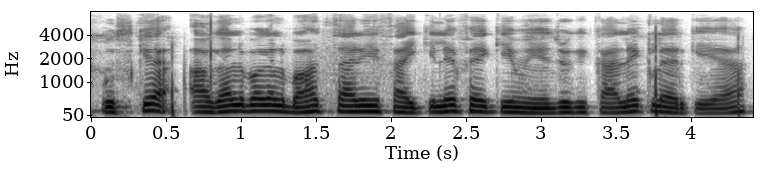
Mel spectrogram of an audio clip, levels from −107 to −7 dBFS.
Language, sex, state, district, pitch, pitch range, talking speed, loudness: Hindi, male, Jharkhand, Garhwa, 150 Hz, 140-165 Hz, 205 wpm, -13 LUFS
